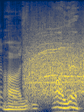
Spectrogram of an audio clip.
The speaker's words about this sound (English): Come on, round of applause.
